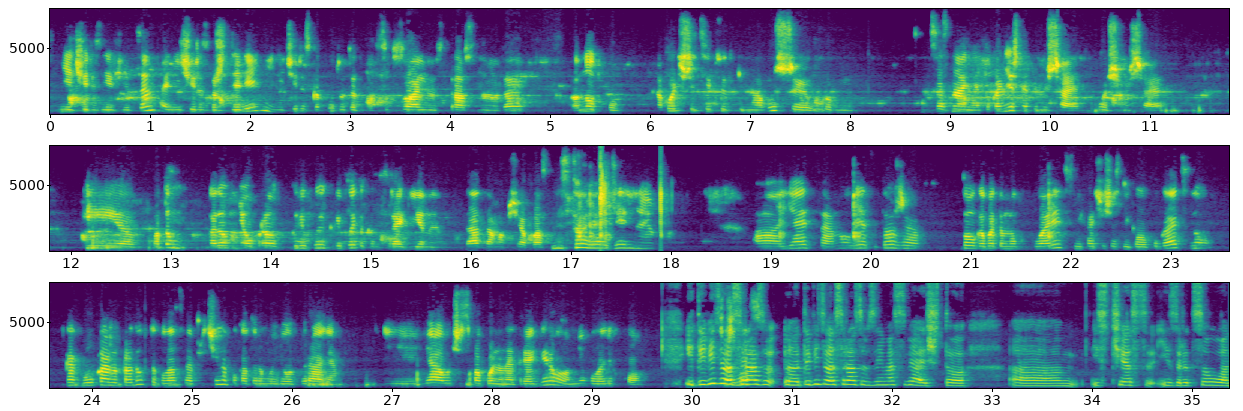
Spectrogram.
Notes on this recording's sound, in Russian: Саундтреком подкаста стало пение ветра в островных джунглях и вообще мистический шум Бали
